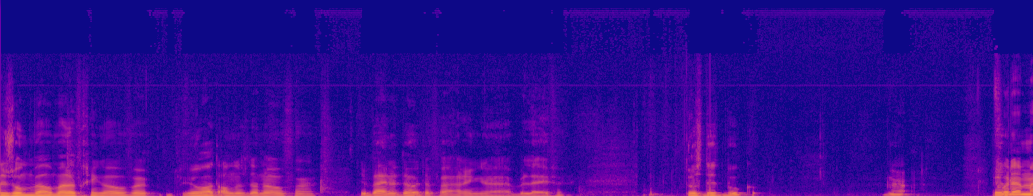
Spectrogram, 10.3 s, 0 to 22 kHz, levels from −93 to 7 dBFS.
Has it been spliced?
no; 0 cuts

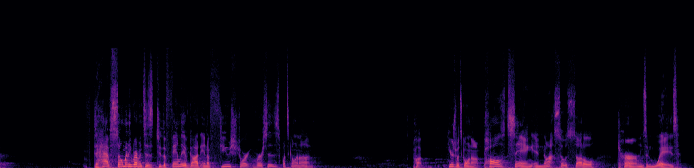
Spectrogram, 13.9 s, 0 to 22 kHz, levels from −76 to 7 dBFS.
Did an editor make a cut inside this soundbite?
no; 0 cuts

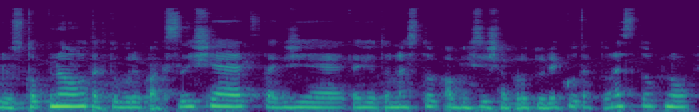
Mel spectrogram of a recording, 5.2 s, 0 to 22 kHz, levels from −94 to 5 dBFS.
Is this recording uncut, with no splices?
yes; 0 cuts

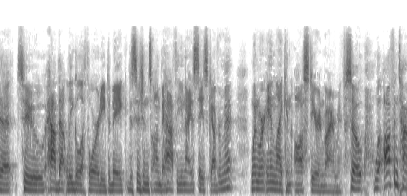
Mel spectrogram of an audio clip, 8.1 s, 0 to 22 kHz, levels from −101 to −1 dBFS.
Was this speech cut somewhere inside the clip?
yes; 1 cut; at 6.9 s

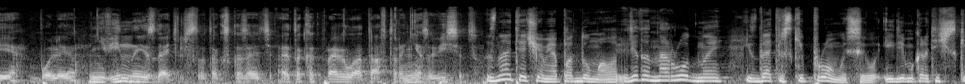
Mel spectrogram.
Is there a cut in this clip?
yes; 1 cut; at 6.2 s

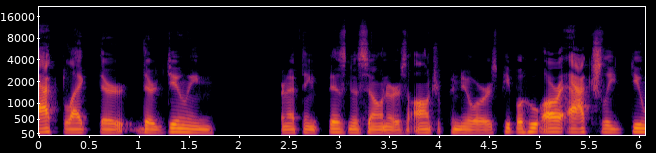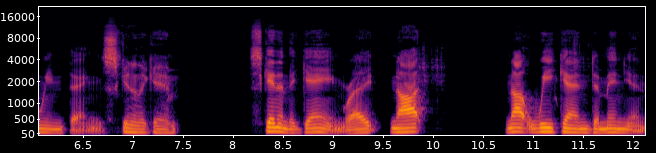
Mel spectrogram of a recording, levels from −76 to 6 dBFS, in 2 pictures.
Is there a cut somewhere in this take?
yes; 1 cut; at 2.4 s

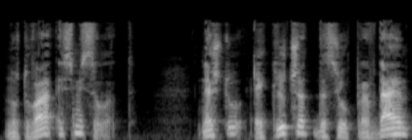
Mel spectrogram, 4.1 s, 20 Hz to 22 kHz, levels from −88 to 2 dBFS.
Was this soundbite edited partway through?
yes; 1 cut; at 2.5 s

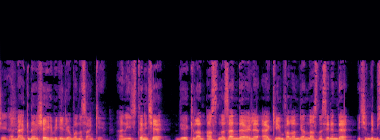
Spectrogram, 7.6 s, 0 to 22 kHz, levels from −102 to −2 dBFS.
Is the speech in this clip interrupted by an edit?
no; 0 cuts

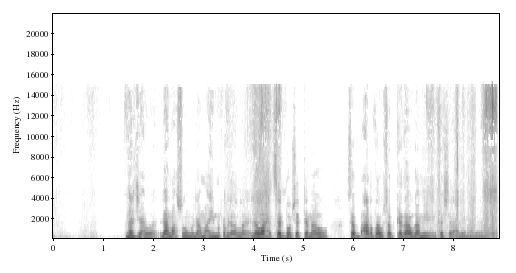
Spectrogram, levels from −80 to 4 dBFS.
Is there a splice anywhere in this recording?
no; 0 cuts

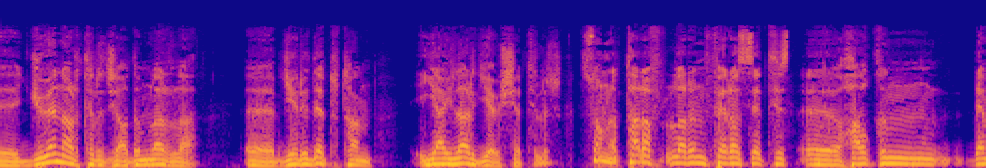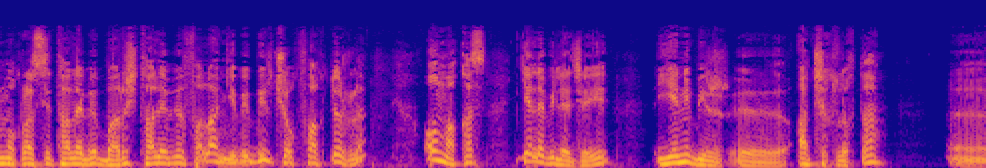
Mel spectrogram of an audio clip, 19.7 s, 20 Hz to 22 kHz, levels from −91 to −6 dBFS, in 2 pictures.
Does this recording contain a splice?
yes; 3 cuts; at 2.8 s, 5.7 s, 7.9 s

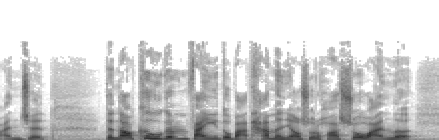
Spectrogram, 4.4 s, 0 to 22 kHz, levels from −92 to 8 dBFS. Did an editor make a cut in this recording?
no; 0 cuts

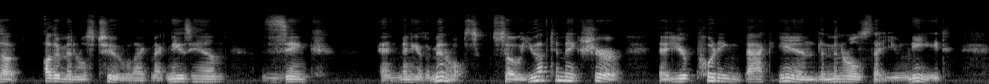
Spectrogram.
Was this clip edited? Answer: no; 0 cuts

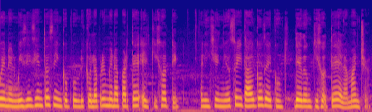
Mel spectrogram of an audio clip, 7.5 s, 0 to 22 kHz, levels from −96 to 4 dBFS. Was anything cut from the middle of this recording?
no; 0 cuts

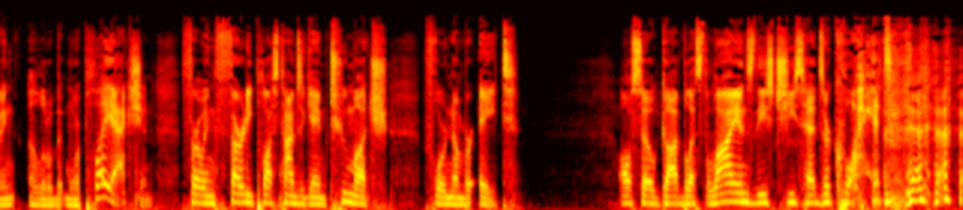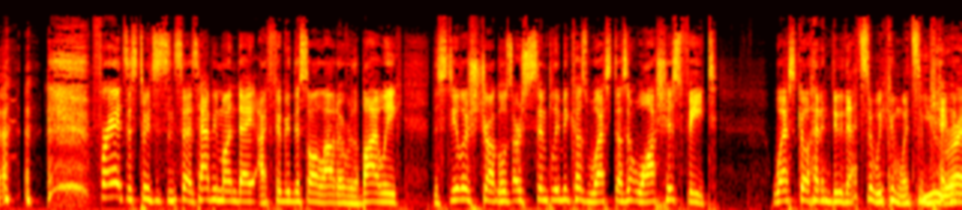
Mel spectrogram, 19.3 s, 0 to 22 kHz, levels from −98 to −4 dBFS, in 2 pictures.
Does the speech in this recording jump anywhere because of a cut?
no; 0 cuts

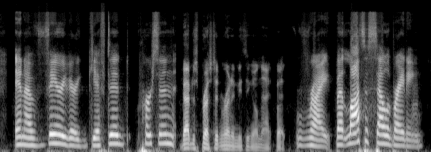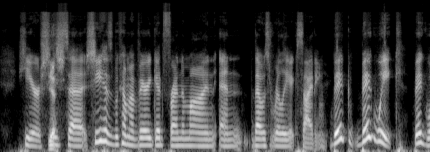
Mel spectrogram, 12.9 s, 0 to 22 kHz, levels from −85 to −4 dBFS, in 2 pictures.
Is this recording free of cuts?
no; 2 cuts; at 2.7 s, 11.4 s

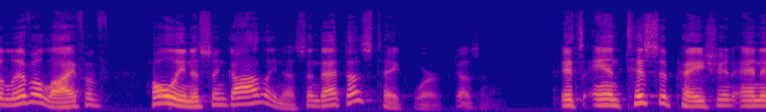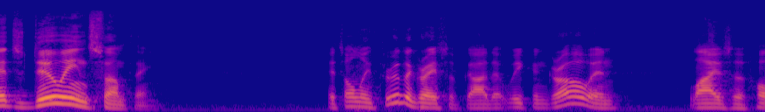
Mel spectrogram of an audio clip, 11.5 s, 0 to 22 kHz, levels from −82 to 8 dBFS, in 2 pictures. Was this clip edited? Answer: yes; 2 cuts; at 4.2 s, 8.0 s

